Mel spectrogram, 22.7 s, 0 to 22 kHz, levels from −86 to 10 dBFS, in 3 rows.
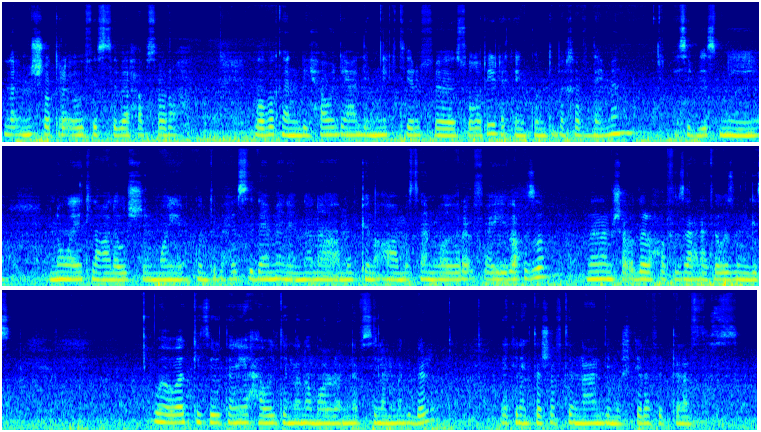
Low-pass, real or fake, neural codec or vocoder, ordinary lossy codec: none; fake; vocoder, 44.1 kHz, 128 mel bands, Pupu-Vocoder; none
